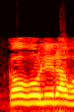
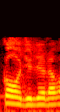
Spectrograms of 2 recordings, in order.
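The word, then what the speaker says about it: 高句丽: 그걸 꼬골리라고 하지 꼬줄리라고 안 합니다.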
